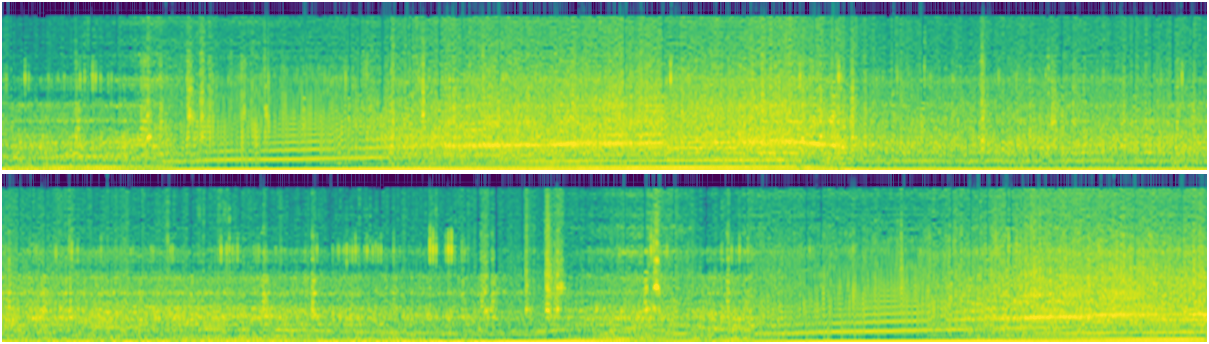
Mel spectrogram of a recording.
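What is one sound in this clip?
A motorcycle engine revs up and drops as it shifts through gears.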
